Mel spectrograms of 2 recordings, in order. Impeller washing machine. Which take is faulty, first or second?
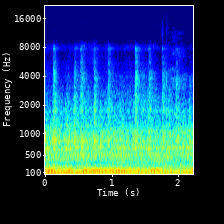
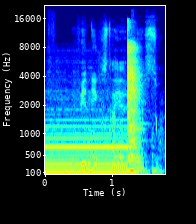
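second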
